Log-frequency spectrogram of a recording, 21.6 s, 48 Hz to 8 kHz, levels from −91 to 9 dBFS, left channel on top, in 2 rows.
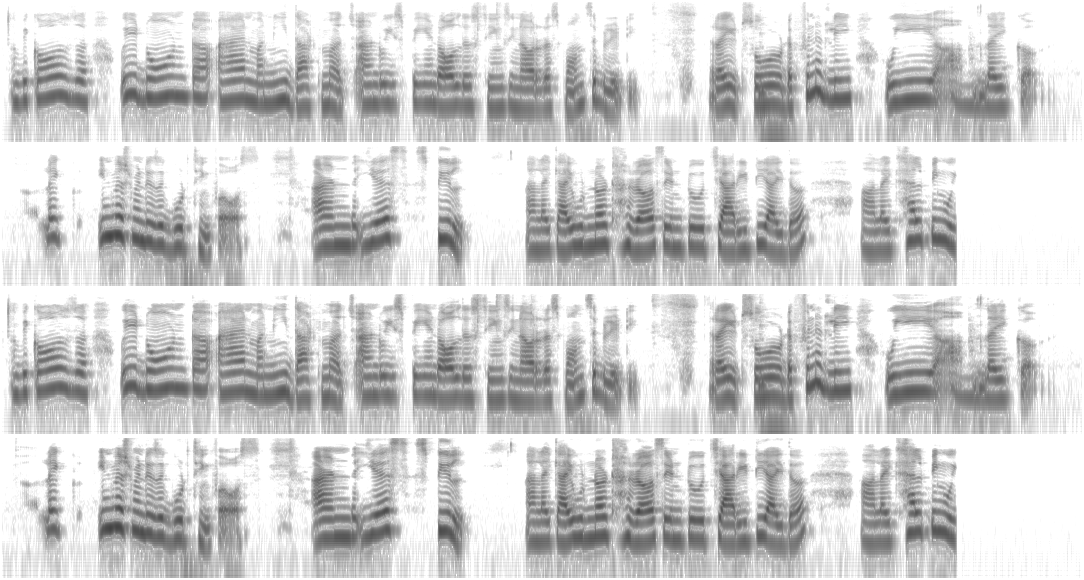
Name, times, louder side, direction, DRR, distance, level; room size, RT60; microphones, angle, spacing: voice 1, 0.1-6.4 6.7-10.4 11.2-11.4 11.8-13.3 13.5-15.4 16.0-18.9 19.1-20.4, right 2 dB, 55° right, 2.6 m, -33 dB
head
